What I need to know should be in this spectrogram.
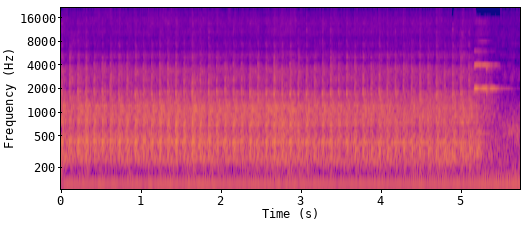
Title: Ecovacs Deebot N79S Loud Noise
